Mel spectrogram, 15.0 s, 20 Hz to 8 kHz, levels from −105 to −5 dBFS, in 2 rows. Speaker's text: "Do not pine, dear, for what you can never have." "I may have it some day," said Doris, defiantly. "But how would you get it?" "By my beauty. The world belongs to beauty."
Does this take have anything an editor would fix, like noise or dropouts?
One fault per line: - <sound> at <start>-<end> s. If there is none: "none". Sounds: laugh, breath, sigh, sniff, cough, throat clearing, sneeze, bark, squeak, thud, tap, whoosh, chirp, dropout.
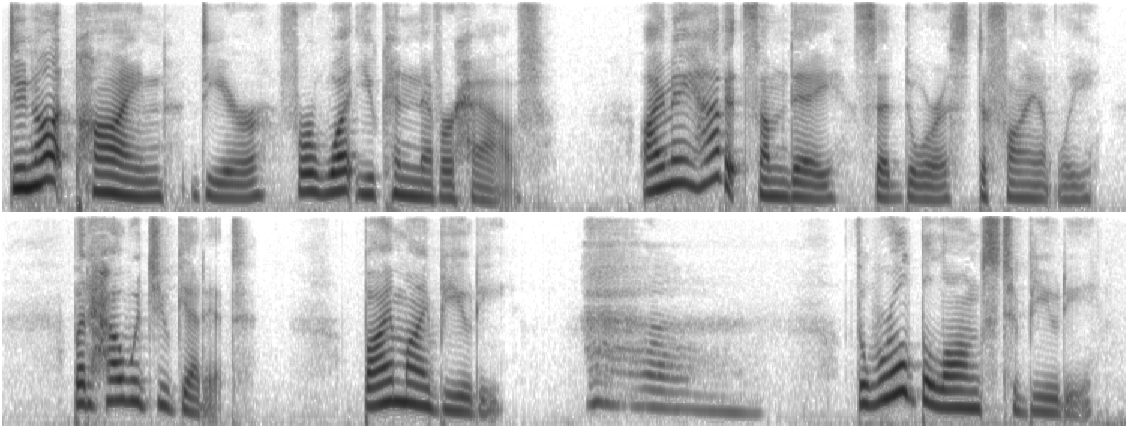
- sigh at 11.3-12.6 s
